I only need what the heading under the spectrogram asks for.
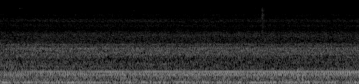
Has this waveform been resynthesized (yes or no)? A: no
